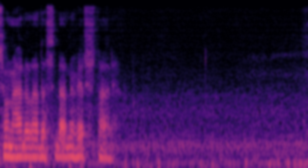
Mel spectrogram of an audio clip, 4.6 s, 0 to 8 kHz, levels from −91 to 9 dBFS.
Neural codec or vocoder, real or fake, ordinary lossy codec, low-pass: autoencoder, 48 kHz, 128 numbers a frame, DAC-VAE, trained on Japanese speech; fake; none; 7.2 kHz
